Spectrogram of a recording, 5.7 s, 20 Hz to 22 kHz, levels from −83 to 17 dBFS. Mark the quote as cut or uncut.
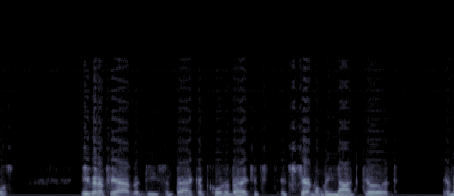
uncut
